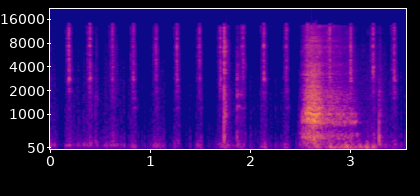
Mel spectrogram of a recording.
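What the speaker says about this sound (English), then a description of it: "This is a timer. What it is telling you, the clock is ticking." A timer ticks in steady, evenly spaced clicks, quiet and close, before a brief louder rushing burst near the end.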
